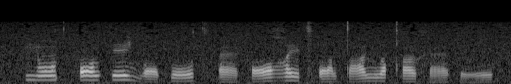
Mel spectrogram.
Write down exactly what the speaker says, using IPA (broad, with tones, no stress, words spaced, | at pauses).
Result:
jɔ̃˥ t͡sʼɔ˥lke˥ ʎɔ˩po˧˥t͡sʼæ˩ kɔ˧˥ ʁe˥ t͡sʼɔ˧ltˤœ˧˥lu˥ qʰœ˧xæ˩˧ θe˩˧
